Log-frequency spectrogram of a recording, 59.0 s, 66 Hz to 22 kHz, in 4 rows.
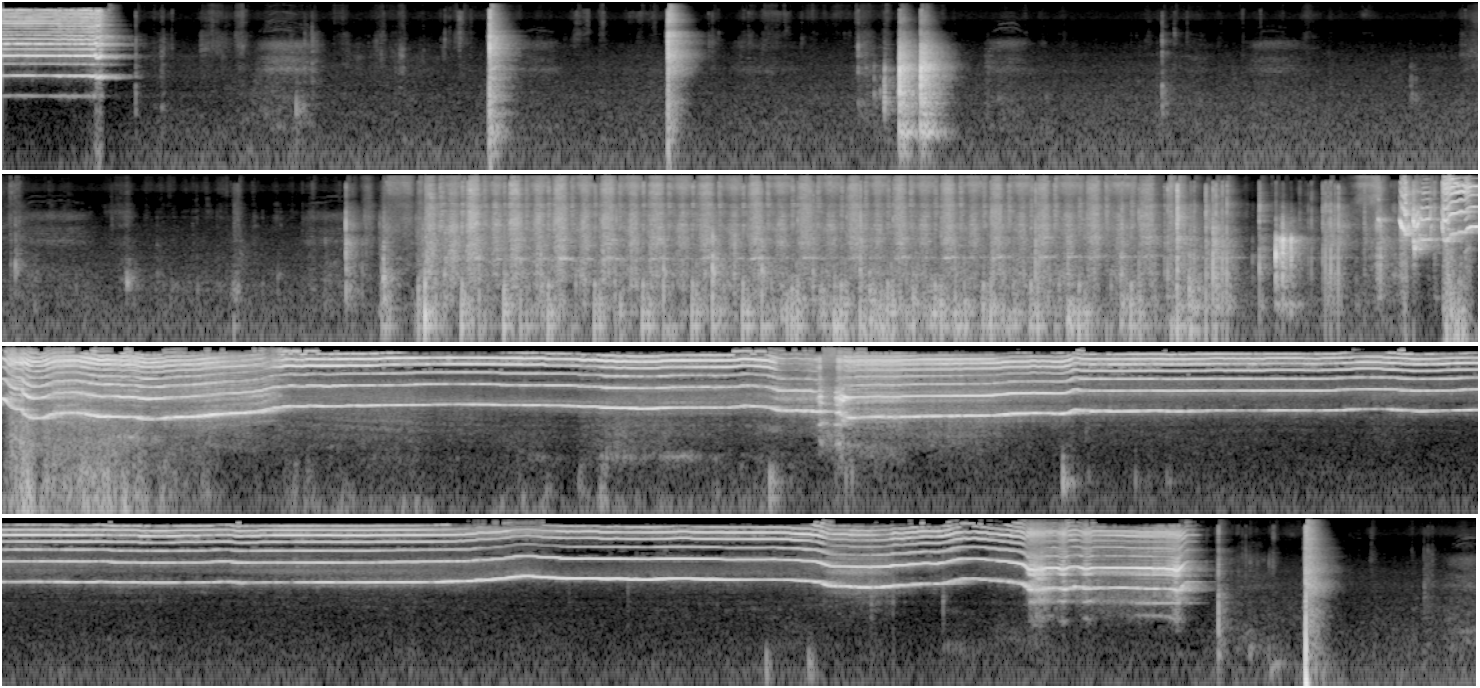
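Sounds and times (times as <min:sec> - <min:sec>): balloon squealing: 0:00.0 - 0:01.3, 0:28.3 - 0:56.4.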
